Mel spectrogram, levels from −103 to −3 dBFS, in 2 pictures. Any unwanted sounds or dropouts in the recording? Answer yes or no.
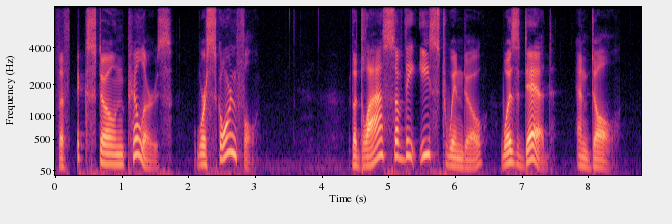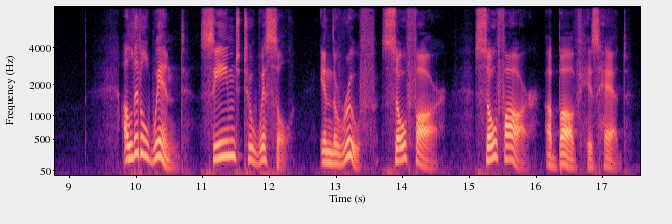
yes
